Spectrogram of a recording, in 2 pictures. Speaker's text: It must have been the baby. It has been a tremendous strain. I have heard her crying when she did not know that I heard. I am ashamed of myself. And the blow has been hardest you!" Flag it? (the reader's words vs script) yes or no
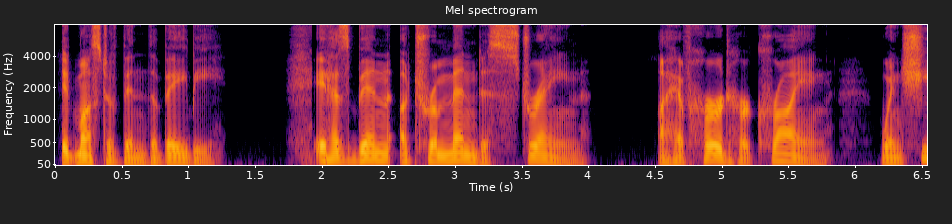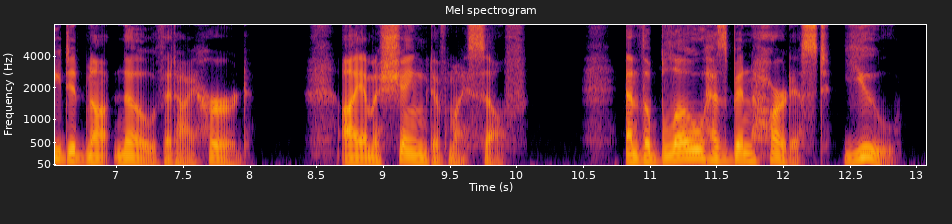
no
